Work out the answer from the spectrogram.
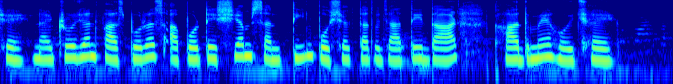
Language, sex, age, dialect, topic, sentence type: Maithili, female, 25-30, Eastern / Thethi, agriculture, statement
